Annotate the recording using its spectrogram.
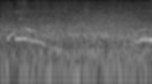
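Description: A young child's high, drawn-out wordless cry that rises and then falls, over the steady hiss of traffic on a wet road.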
